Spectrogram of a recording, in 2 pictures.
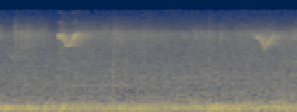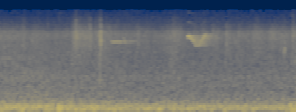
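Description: A bird repeating a short, high, dipping call three times, about two and a half seconds apart, with a brief thin whistle about five seconds in, over a steady low rumble.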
